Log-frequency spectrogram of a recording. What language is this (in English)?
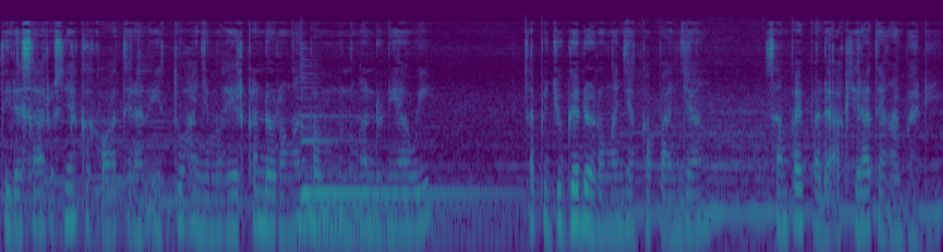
Indonesian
